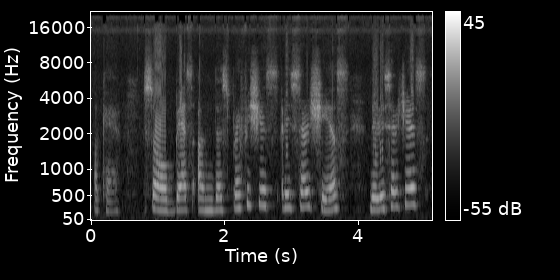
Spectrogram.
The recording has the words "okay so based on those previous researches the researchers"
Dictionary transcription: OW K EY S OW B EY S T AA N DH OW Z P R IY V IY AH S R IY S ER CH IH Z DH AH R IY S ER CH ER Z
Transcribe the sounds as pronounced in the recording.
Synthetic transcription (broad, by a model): OW K EY S OW B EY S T AA N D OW S P R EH F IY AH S R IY S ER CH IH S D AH R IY S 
